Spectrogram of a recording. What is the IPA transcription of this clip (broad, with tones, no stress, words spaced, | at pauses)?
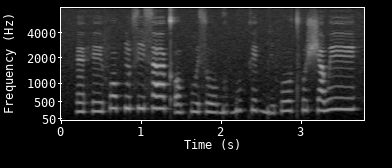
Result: ɛ˨heː˨fɔ˦ pũ˦si˦ saː˦ kʼɔ˨kʷe˨soː˨ ɡu˨ɡ͡bu˦ ke˦ ɡ͡bi˨foː˦tʰʊ˦ ʃa˦weː˦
